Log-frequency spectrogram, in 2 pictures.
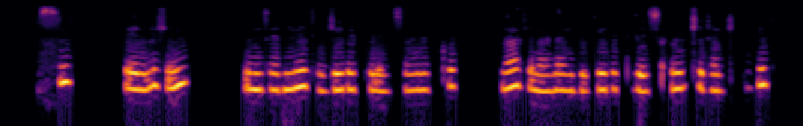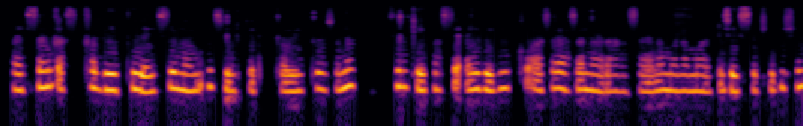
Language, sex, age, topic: Gamo, female, 18-24, government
